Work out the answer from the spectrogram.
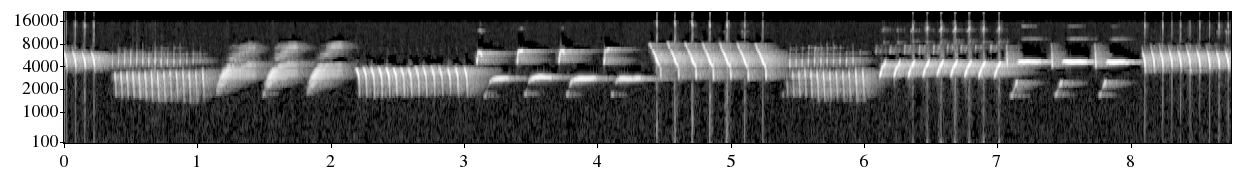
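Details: Canary song used as tutoring for young canaries: a rich string of trills, each phrase a fast series of repeated syllables, jumping between high and lower pitches, with buzzy rolls and a final high rattle.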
